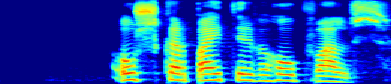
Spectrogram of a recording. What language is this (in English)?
Icelandic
